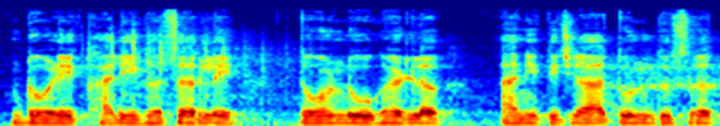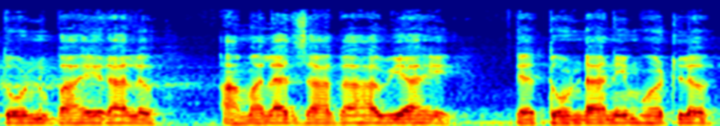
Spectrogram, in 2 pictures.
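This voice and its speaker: A man narrating a scripted horror story in a slow, flat and ominous way. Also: mid-range voice, slight background noise.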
